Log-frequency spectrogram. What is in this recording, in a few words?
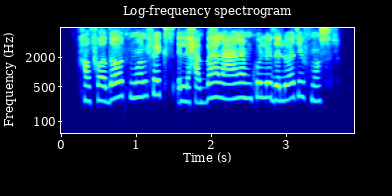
Arabic Girl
